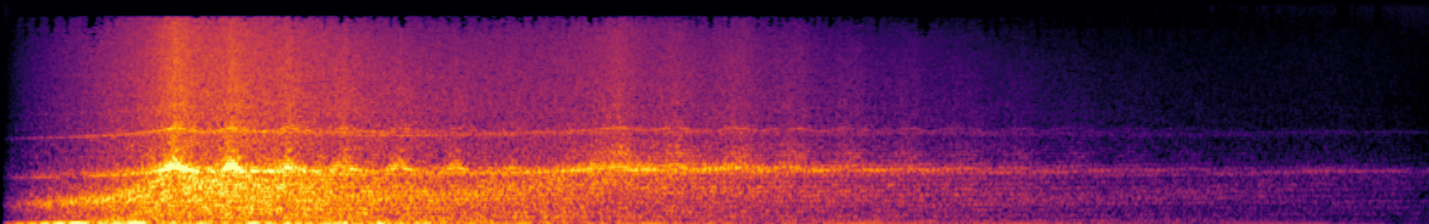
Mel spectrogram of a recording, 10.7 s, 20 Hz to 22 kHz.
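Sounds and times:
evil wind gust whoosh: 0.1 - 8.0.

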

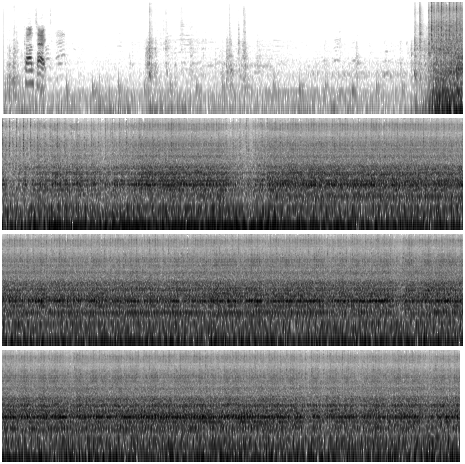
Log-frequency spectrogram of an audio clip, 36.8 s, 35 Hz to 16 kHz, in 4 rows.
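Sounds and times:
Ryan PT-22 aircraft engine starting up heard from interior: 8.2 - 36.8.

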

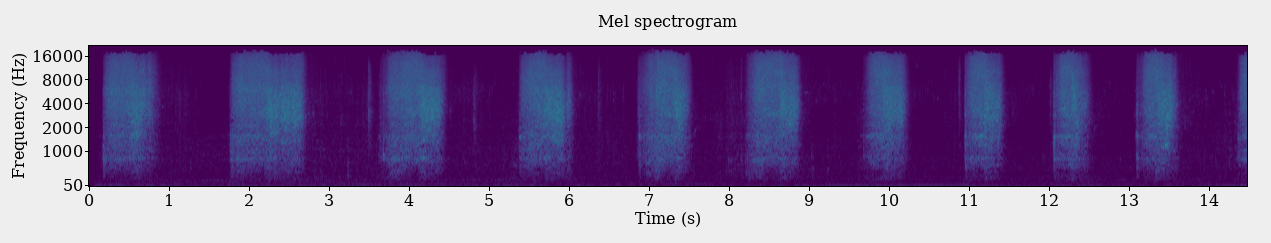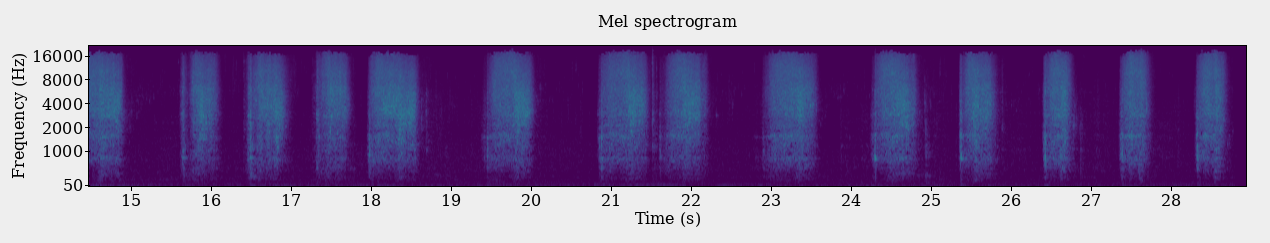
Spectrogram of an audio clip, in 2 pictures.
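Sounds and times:
hard bristle brush scrubbing wet floor: 0.2 - 1.0, 1.8 - 2.8, 3.6 - 4.5, 5.4 - 6.1, 6.9 - 7.6, 8.2 - 9.0, 9.7 - 10.3, 11.0 - 13.7, 14.4 - 15.0, 15.6 - 18.7, 19.4 - 20.1, 20.8 - 22.3, 22.9 - 23.6, 24.3 - 28.9.

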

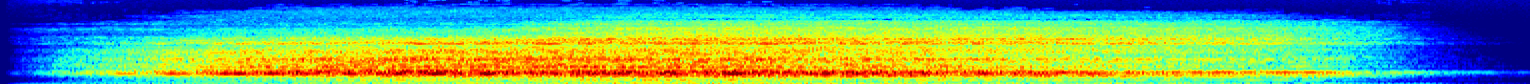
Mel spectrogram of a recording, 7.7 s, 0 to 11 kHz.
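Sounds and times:
mysterious horror spell air swell: 0.2 - 7.0.

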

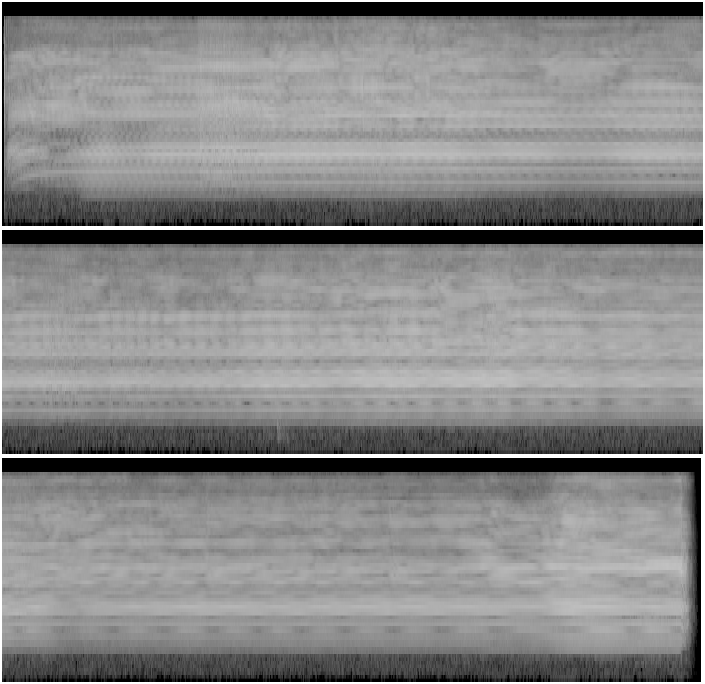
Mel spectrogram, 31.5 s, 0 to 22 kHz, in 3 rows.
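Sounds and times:
electric hair clippers running and cutting hair in a barber shop: 0.0 - 31.5.

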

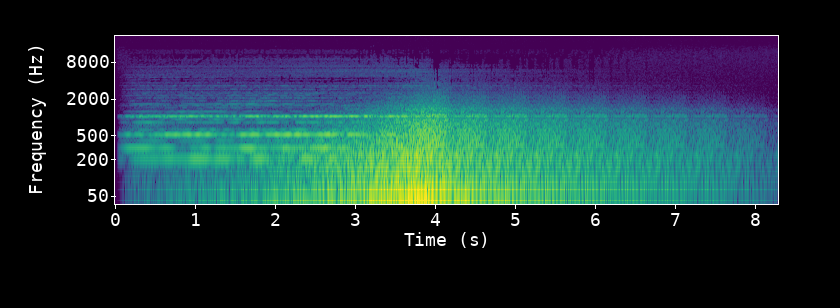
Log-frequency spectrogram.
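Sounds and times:
angelic riser whoosh: 1.8 - 7.0.

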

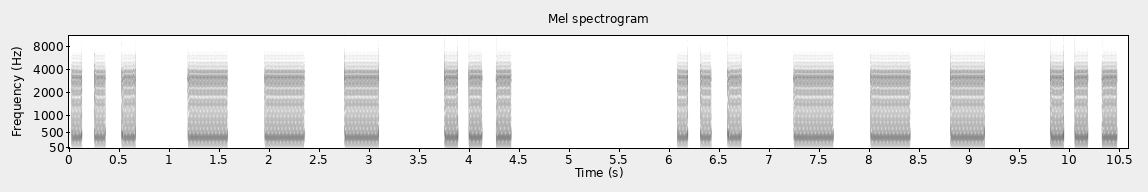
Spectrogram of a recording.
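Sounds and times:
Morse code SOS emergency signal: 0.0 - 3.2, 3.8 - 4.5, 6.1 - 9.2, 9.8 - 10.5.

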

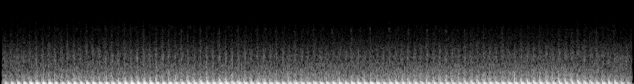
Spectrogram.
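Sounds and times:
ceiling fan running fast: 0.0 - 6.3.

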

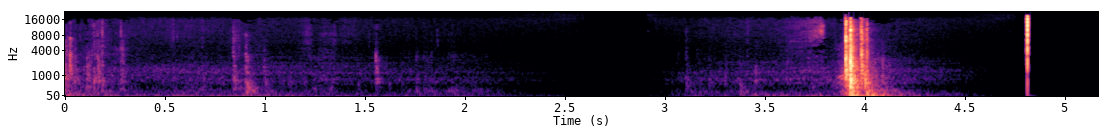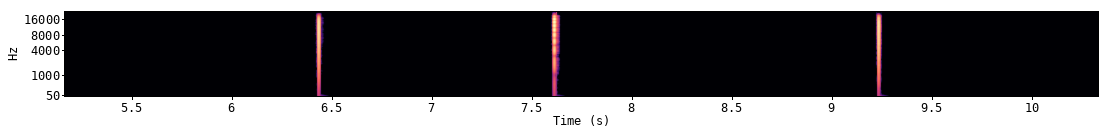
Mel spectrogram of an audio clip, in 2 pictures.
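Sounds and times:
2005 Smart Fortwo car door opening and closing lightly: 3.5 - 4.3.

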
